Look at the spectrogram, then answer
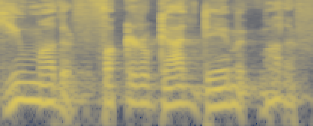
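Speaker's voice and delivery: furious, high-pitched yelling. Retelling getting out of a crashed truck: imitating own angry yell. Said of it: "I got out yelling at him".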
